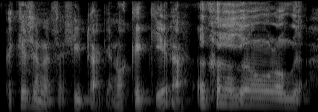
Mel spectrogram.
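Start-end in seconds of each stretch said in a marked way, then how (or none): none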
